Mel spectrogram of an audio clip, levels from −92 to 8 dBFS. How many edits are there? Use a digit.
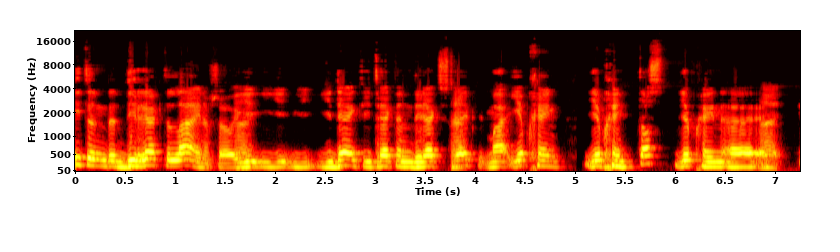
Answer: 1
